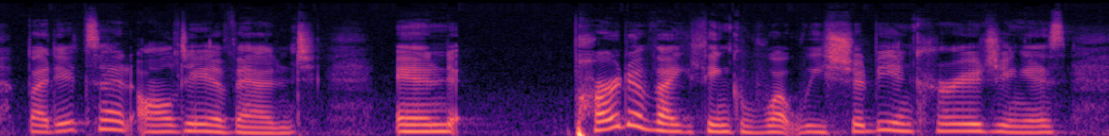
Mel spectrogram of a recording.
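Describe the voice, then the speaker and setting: A normal speaking voice, delivered in a Canadian accent. The pace is moderate and the pitch variation ordinary. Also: woman. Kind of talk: interview.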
